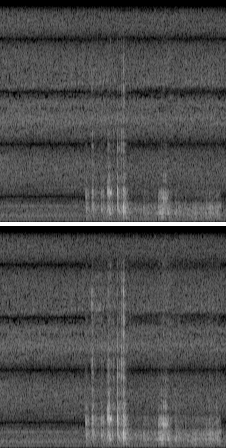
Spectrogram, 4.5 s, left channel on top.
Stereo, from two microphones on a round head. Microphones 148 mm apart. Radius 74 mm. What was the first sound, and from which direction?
A drone, 10° left (ahead or behind).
